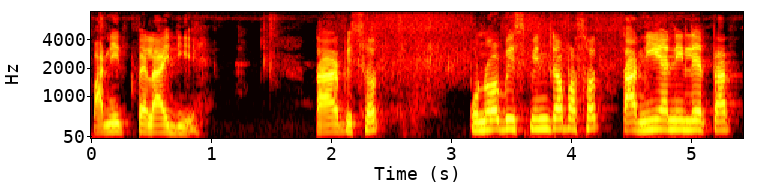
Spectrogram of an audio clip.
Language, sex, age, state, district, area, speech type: Assamese, female, 60+, Assam, Sivasagar, urban, spontaneous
